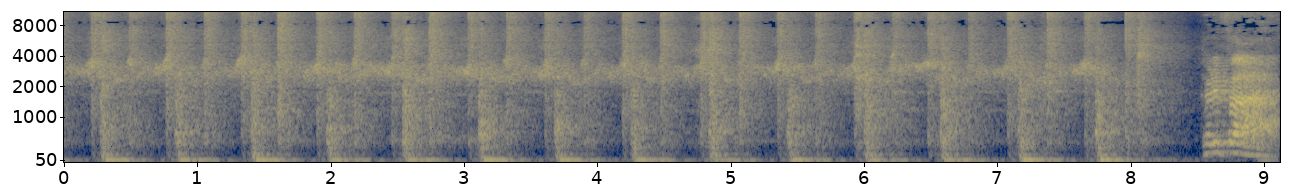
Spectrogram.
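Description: A jump rope whirs and slaps the floor in a quick, steady rhythm.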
